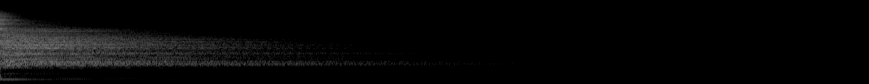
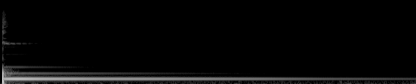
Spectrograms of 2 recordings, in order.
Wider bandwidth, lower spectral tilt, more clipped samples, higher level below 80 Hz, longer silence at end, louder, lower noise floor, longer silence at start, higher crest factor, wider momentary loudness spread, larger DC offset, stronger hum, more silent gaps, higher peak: first, 13 kHz vs 8.6 kHz; second, 4 dB/octave vs -9.5 dB/octave; neither; second, under -90 dBFS vs -44 dBFS; first, 5 s vs 0.85 s; second, -37 LUFS vs -29 LUFS; first, under -90 dBFS vs -57 dBFS; about the same, 0 s vs 0 s; about the same, 26 dB vs 28 dB; about the same, 24 LU vs 23 LU; neither; neither; neither; second, -20 dBFS vs 0 dBFS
